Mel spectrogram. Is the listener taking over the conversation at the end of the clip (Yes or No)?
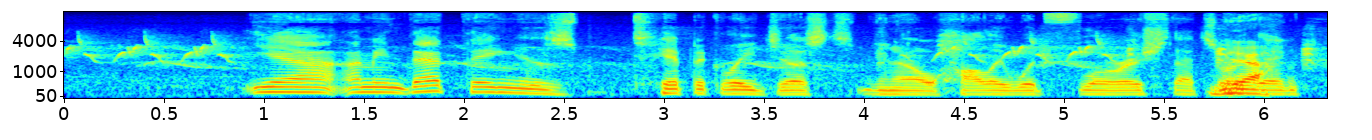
No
